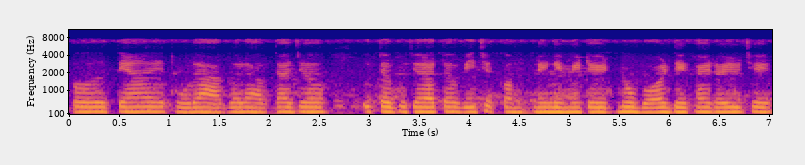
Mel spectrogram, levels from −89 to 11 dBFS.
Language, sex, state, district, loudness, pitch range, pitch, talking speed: Gujarati, female, Gujarat, Gandhinagar, -15 LUFS, 175-180 Hz, 175 Hz, 135 wpm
